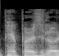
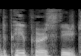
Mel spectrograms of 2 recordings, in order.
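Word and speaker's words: Pepper's: 그 중에서 뭐 서전 페퍼스 러니 아스 크럽 밴드를 자꾸 서전 페이퍼스도 이렇게 얘기를 하거든요. 그게 왜 그런지 저도 잘그 페퍼스라는 걸 제가 몰라서 그런 건 아니고요. 예. 그 어, 페퍼 상사 예, 알긴 아는데 그렇게 이상하게 발음이 되더라고요.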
